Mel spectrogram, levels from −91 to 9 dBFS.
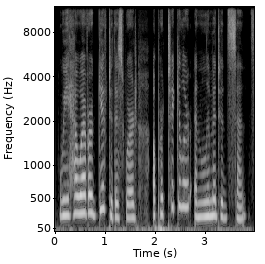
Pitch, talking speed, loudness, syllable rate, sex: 250 Hz, 165 wpm, -18 LUFS, 5.6 syllables/s, female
